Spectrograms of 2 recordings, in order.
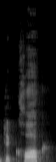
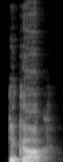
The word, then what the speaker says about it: de Kock: Quinton de Klock? De Kock. De Kock.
